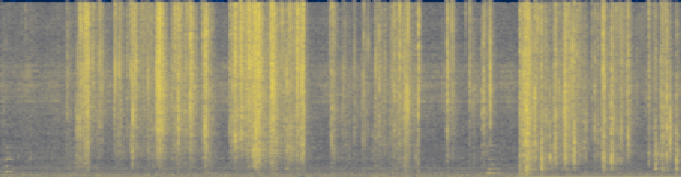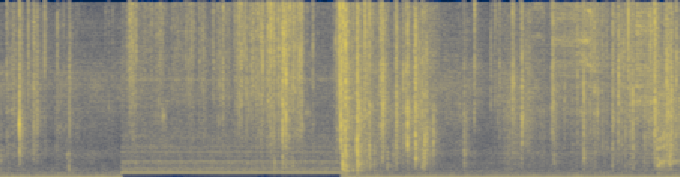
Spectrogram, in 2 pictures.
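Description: Foil balloons crinkling and crackling as they are handled and blown up through a straw, over a steady low hum. Roughly two-thirds of the way through, the crinkling stops for about three seconds while a steady held tone sounds.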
